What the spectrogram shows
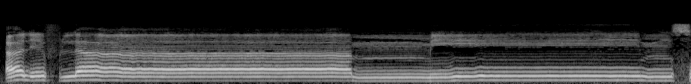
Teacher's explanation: So there's a ghunna between the lam and the mim, and there's no ghunna between the mim and the sad.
